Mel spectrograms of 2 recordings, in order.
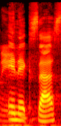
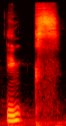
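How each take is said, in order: First: The name is said as three syllables, 'in excess'. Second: The name is said as one syllable, 'inks'. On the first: The speaker calls it right. "And then I'm like" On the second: The speaker calls it wrong. "They were like"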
